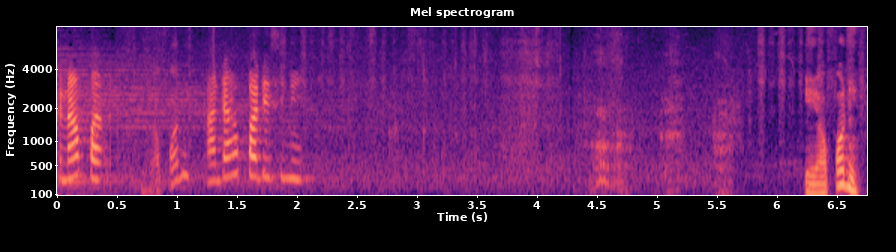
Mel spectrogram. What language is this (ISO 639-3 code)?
msa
